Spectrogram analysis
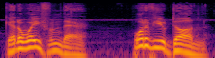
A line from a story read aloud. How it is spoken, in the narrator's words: cried Paddy Ian at the beast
